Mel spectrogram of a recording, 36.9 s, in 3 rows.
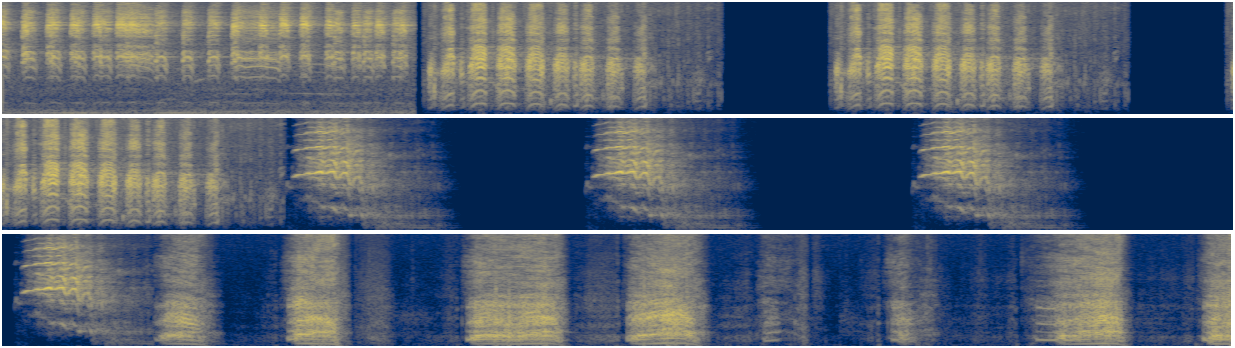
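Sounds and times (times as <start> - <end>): horse whinnying: 15.2 - 16.7, 18.2 - 19.6, 21.5 - 22.9, 24.8 - 26.8, 27.5 - 28.1, 29.2 - 32.7, 33.4 - 34.0, 34.9 - 35.9, 36.6 - 36.9.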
